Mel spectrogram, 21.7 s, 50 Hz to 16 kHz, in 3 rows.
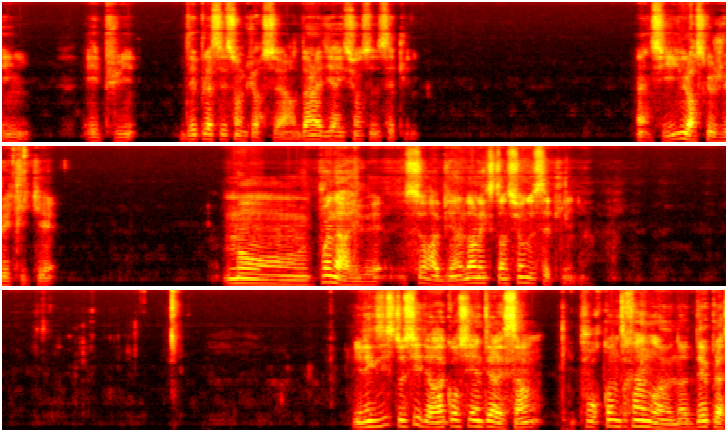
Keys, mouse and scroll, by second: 7.3 click, 15.1-15.4 scroll down 2, 15.7 scroll up 2.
